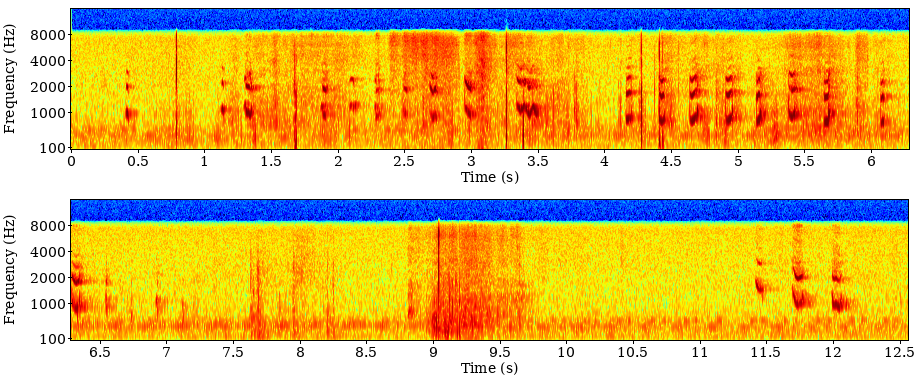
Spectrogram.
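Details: Four-week-old Pomeranian puppies squeaking and whimpering in quick high-pitched bursts, many short yips overlapping, with scattered clicks and a louder rustle in the middle.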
